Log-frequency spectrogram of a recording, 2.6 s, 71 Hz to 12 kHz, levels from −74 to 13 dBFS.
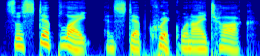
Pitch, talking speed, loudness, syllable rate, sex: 155 Hz, 210 wpm, -18 LUFS, 3.8 syllables/s, male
